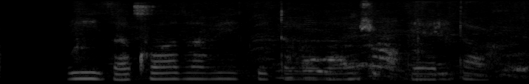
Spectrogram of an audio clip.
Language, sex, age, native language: Icelandic, female, 18-19, Icelandic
